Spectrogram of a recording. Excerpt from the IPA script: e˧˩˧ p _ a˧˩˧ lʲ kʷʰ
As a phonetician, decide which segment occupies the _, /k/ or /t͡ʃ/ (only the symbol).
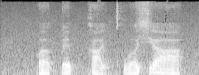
k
